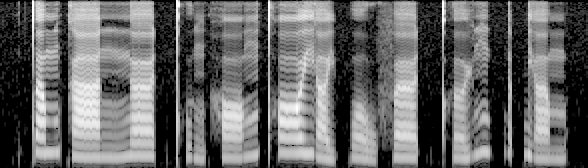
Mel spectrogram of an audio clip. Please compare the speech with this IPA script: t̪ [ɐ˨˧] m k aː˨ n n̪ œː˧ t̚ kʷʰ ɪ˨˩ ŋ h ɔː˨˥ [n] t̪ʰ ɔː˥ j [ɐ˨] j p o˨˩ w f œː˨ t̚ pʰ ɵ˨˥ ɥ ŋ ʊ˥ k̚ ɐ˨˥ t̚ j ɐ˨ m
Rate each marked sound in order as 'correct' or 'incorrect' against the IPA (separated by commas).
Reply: incorrect, incorrect, incorrect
